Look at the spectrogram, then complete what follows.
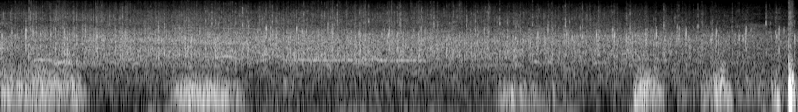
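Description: Steady, dense audience applause for the Murga de Noalla group fills the whole stretch, many hands clapping at an even level with no break, ending in one sharp louder clap.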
